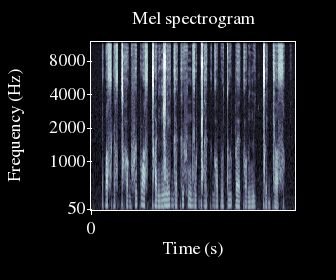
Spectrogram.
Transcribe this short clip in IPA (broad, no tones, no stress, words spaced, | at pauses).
ɗɘsˤɡəsˤǀʰɔɡfɘp wɜsˤǀɜɡŋ͡ǁe ɡɜkʏf ndɘwɡ͡ǁɜk ɡɔpɵtʷi pɜ kɔɡmik ǀeɡkisˤ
